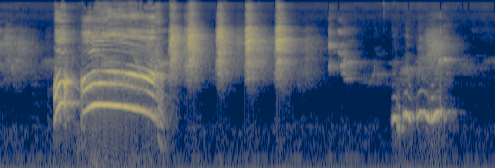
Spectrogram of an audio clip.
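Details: Caged African grey parrot performing its imitation repertoire: a loud, wavering, whistled wail falling in pitch, then a run of short rasping yelps and a low, muffled final note.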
